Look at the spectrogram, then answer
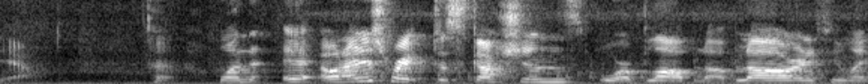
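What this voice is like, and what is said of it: Usual voice. Nothing is said of it.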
